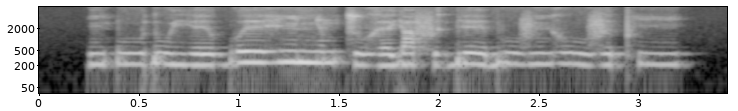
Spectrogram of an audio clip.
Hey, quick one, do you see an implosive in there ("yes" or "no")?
yes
